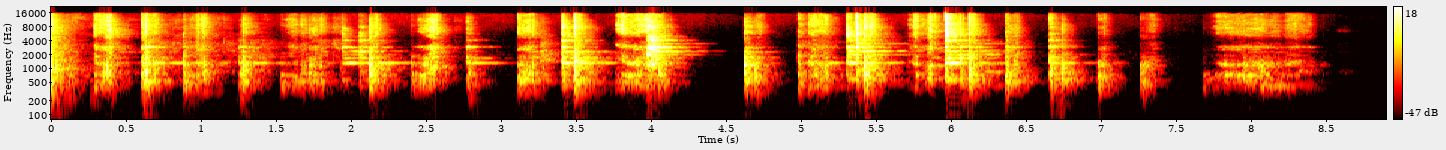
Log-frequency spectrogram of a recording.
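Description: Steel spoon scraping and clinking against an aluminium pot while stirring thick masala paste as it fries. The scrapes come in quick repeated strokes with a metallic ring.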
